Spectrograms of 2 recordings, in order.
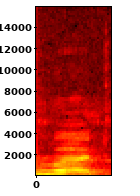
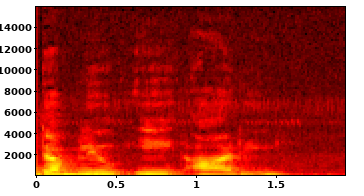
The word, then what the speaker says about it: were: अच्छा, अब एक की स्पेलिंग है WERE और दूसरे की है WHERE. दोनों की प्रोनाउंसिएशन तो सेम नहीं है. This is वर and this is वेयर.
